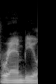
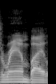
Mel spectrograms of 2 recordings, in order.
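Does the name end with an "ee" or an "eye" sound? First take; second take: ee; eye. First: The name ends with an "ee" sound. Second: The name ends with an "eye" sound. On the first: "Rambi like Bambi" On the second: "Rambi like Rabbi"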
